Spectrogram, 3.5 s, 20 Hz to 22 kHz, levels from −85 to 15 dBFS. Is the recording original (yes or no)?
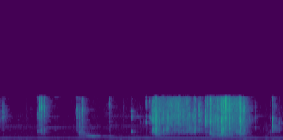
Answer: yes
